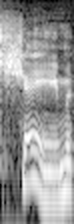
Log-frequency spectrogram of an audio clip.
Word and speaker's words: Shem: Actually, the Hebrew has a long E, which is pronounced as an A. So it's shame, but not shame like, oh, that's such a shame. It's the word Shem, but it's pronounced in Hebrew, shame.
